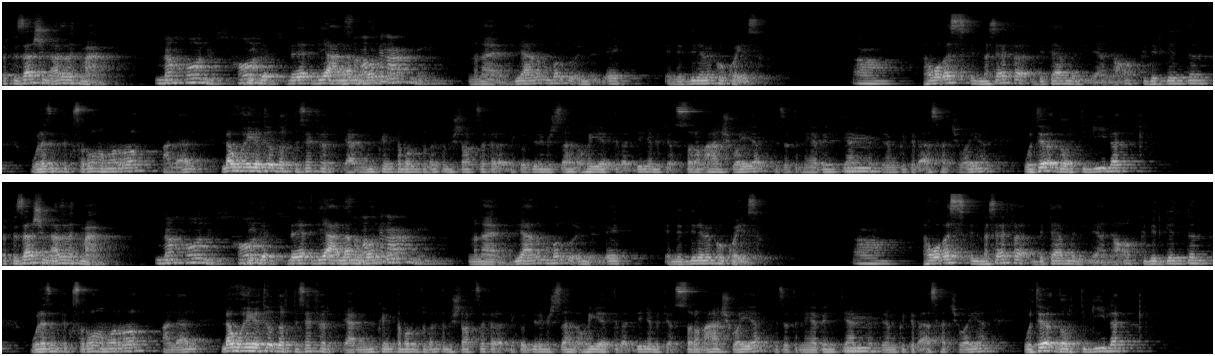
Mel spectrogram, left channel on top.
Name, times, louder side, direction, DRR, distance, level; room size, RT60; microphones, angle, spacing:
voice 1, 0.1-1.0 2.6-4.0 4.7-6.2 6.6-7.6 9.2-12.1 12.4-22.0 22.3-23.3, right 2 dB, 30° right, 4 dB, 0.5 m, -26 dB
voice 2, 1.5-2.7 3.5-4.4 8.5-8.8 20.5-20.9, equal, 10° left, 3 dB, 0.7 m, -29 dB
9.9 x 4.0 x 3.0 m, 0.76 s
head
